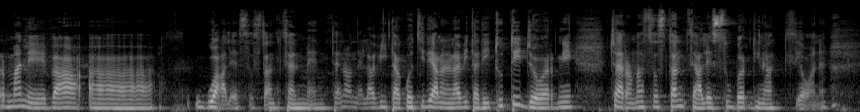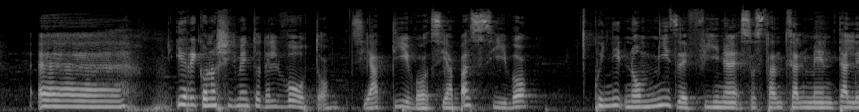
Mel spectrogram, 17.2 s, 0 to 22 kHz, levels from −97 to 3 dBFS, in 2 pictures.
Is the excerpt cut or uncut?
uncut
